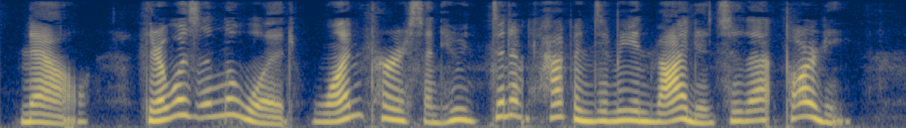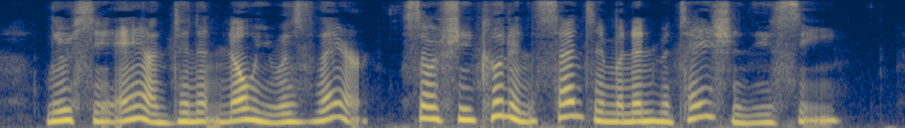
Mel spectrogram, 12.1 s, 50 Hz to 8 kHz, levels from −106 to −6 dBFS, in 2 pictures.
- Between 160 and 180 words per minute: Yes, average, 165 wpm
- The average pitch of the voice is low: No, high, 225 Hz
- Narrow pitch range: No, average, 4.9 semitones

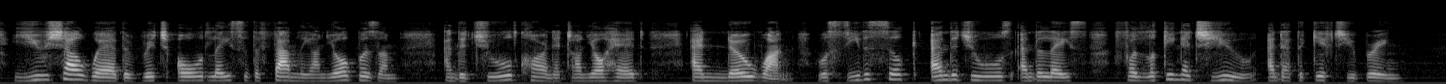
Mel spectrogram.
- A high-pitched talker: No, medium, 175 Hz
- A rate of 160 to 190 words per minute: Yes, average, 180 wpm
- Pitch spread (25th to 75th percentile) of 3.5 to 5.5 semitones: No, average, 2.7 semitones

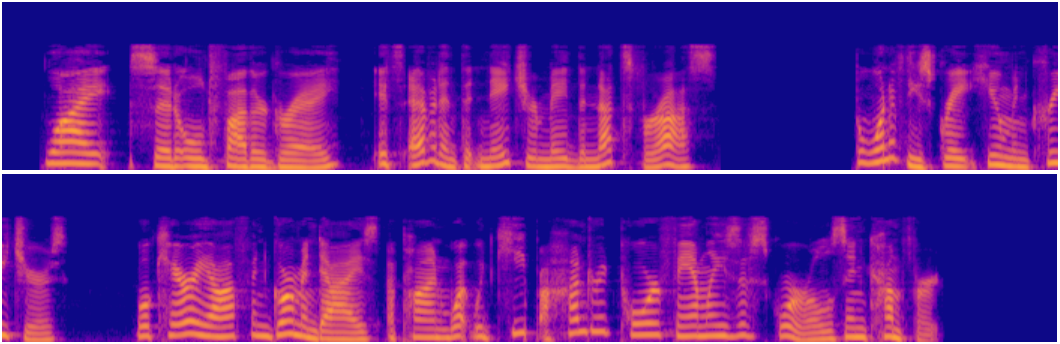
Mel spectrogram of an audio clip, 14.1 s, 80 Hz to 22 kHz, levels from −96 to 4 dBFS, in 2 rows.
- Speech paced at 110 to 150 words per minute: No, average, 160 wpm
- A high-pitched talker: Yes, high, 210 Hz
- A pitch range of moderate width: No, wide, 6.1 semitones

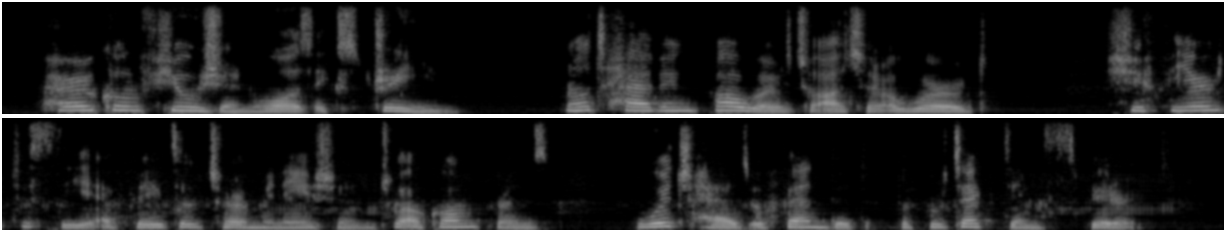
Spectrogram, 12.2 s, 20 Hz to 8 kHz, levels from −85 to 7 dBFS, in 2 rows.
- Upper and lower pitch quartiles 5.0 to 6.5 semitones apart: Yes, wide, 5.6 semitones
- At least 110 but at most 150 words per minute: Yes, slow, 135 wpm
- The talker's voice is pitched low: No, high, 215 Hz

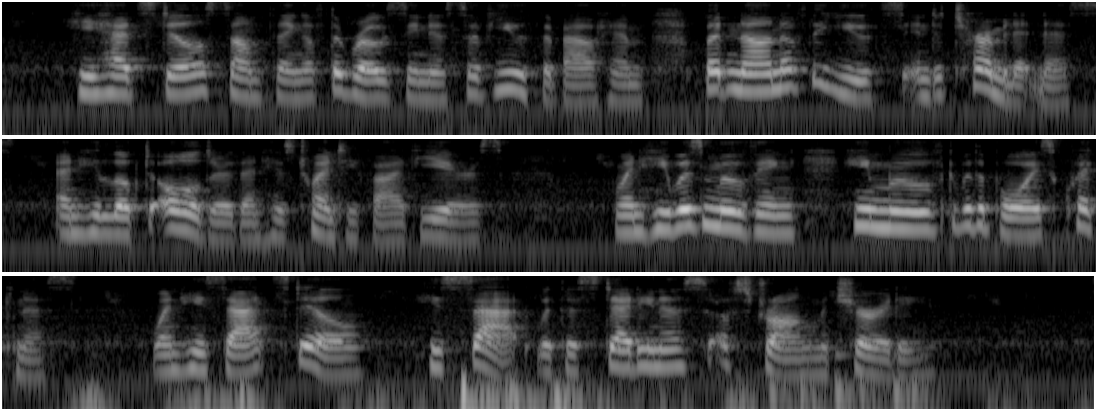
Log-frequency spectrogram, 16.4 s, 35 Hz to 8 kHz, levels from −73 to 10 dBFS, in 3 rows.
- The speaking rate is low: No, average, 170 wpm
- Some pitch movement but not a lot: No, wide, 5.8 semitones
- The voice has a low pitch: No, medium, 185 Hz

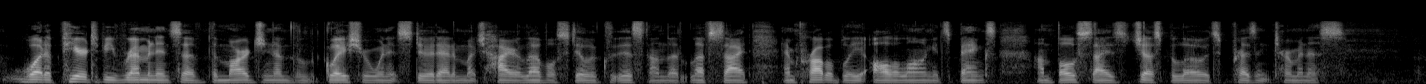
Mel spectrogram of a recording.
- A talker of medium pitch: No, very low, 95 Hz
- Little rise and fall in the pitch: Yes, narrow, 1.1 semitones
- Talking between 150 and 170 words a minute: Yes, average, 165 wpm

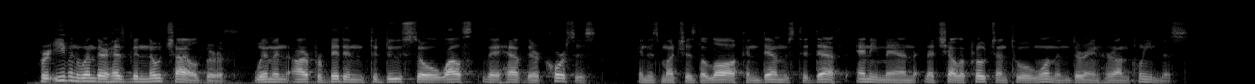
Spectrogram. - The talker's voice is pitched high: No, low, 110 Hz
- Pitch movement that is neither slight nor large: Yes, average, 4.1 semitones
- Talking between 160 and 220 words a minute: Yes, average, 180 wpm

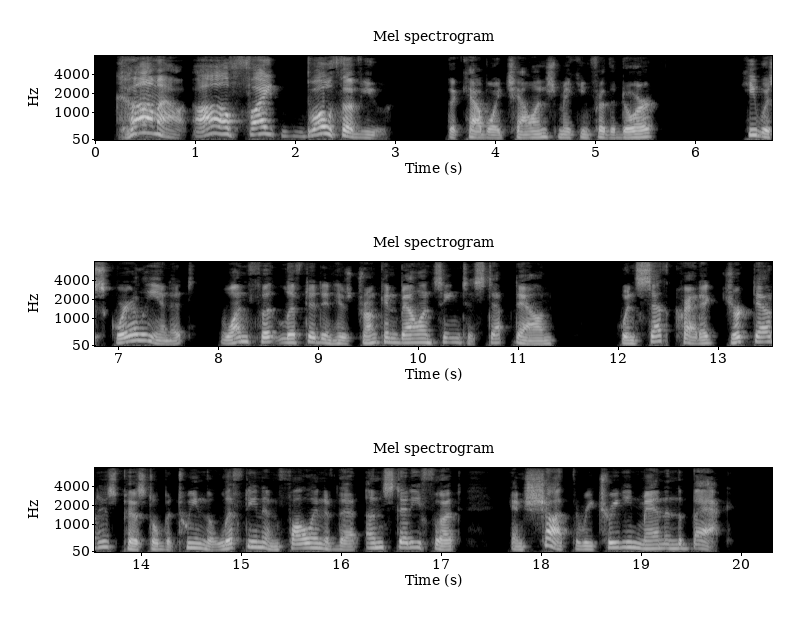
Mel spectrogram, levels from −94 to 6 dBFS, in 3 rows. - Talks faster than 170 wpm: No, average, 160 wpm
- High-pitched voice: No, medium, 140 Hz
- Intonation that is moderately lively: No, wide, 8.1 semitones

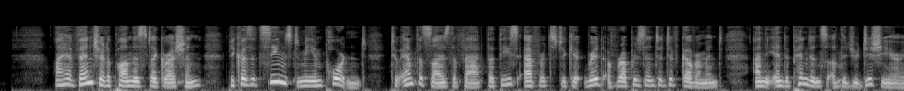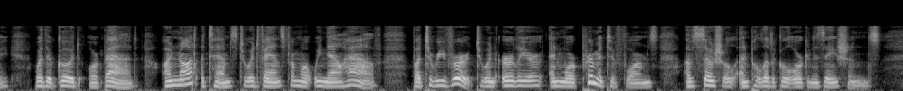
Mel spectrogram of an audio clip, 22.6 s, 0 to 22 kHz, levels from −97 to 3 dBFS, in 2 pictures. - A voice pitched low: No, medium, 155 Hz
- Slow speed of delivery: No, average, 160 wpm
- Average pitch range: Yes, average, 3.6 semitones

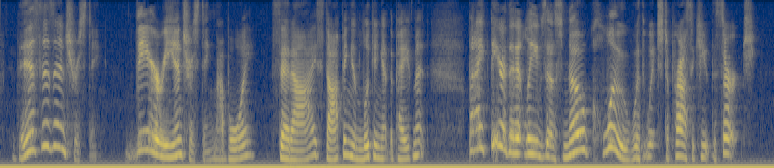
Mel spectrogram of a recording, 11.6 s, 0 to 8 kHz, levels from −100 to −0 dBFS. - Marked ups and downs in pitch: Yes, wide, 7.5 semitones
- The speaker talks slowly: No, average, 155 wpm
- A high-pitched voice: Yes, high, 225 Hz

